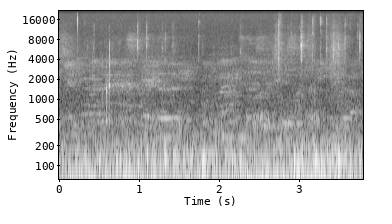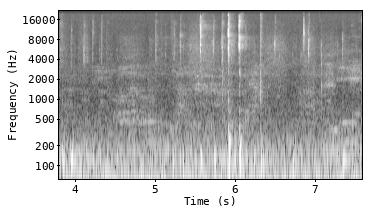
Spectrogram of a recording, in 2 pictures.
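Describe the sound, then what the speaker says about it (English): Password typed on a computer keyboard: soft, irregular key clicks over a steady low background hum, with faint talk underneath. "we'll go back and just type this back in"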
